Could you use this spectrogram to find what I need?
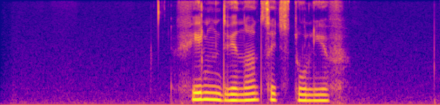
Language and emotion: Russian, sad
